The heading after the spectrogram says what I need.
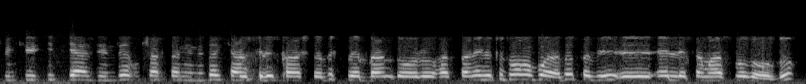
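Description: A middle-aged man from Turkey calling a radio health show over a landline phone, asking politely and hesitantly with drawn-out fillers. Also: sits high, steady tone, no room sound. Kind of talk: call-in question. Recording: tinny dry phone line.

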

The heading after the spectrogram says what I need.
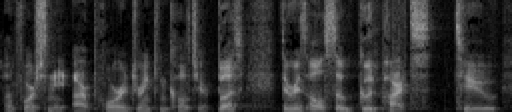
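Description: Low-voiced Irish man as podcast guest. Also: normal speed, a bit bright. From Ireland. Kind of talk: casual podcast chat.

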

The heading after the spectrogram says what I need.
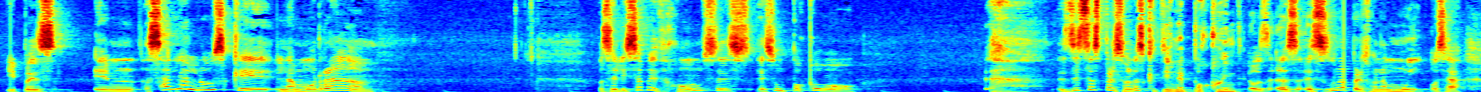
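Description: A woman with a Mexican accent and a low voice, chatting casually to her viewers in a slangy, rambling way full of fillers. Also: big pitch swings, normal speed, long pauses, darkish tone, a little hiss or hum.

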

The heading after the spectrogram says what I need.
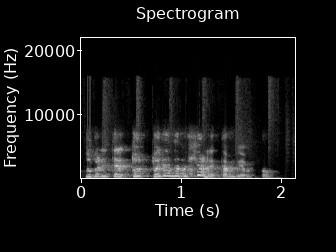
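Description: A middle-aged Chilean woman from the south of the country, a university rector, talking in an interview with an animated, emphatic manner and frequent fillers. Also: sits high, fairly quick, creaky, lo-fi sound, soft background music. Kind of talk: conversational interview.

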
